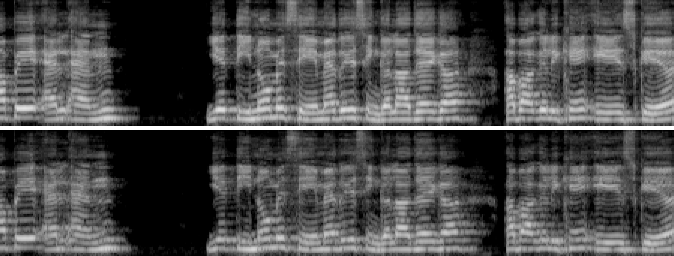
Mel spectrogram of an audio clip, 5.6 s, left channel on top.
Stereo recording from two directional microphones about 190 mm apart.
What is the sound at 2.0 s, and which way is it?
Speech, 35° left (ahead or behind).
